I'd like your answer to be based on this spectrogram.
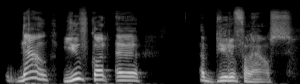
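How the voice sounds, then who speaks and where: A man's voice: high voice, sing-song, a little slow, no room sound, studio quality. Emphatic South African man in his fifties. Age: 50s. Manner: emphatic, repeats his points. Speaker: guest. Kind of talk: heated conversation.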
